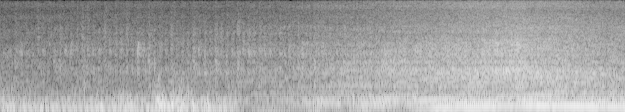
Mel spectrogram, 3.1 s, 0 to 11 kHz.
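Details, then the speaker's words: VW Caddy pickup diesel, 126,782 on the clock, cam belt history unknown: idles then revs up smoothly, pitch rising cleanly with no knock or rattle; healthy engine. "This sounds sweet. Sweet as a nut."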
